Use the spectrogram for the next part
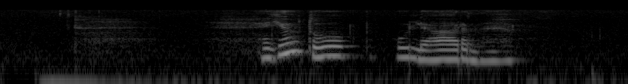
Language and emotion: Russian, sad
